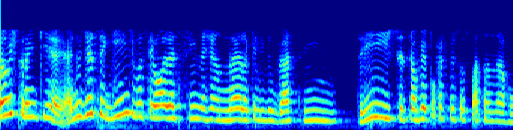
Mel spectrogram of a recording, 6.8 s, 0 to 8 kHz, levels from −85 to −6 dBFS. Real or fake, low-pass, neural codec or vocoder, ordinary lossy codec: real; 7.2 kHz; none; AAC, 16 kbps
